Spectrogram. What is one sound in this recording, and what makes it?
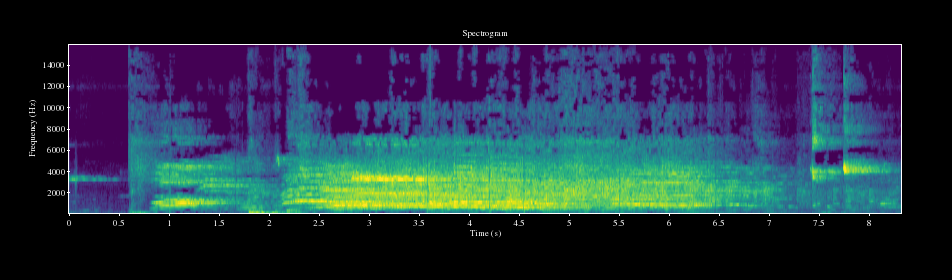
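A crowd cheers and squeals loudly in an echoing gym.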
